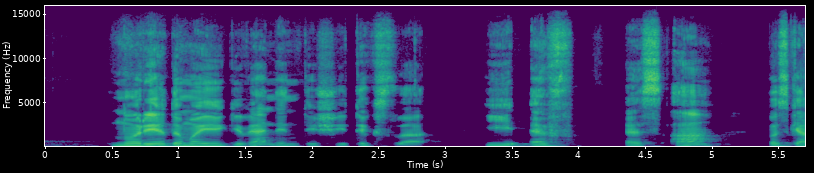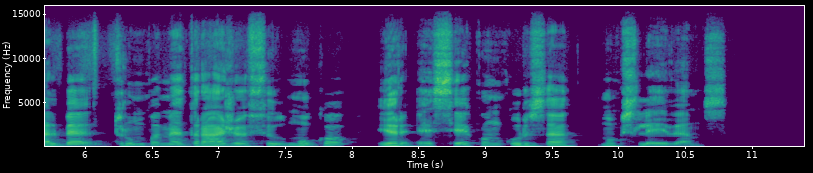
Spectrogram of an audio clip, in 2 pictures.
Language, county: Lithuanian, Klaipėda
